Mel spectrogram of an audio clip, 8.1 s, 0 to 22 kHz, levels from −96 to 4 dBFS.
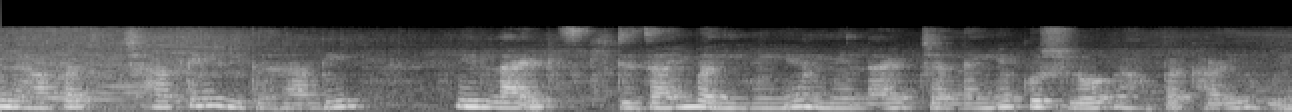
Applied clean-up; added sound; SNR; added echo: none; Motorcycle / Engine; 17 dB; reverberation time 0.3 s.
